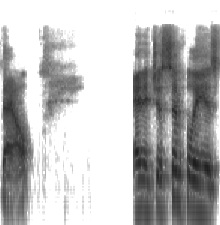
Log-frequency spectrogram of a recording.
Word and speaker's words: Dao: he uses the term the dao some people pronounce it tau but it's pronounced dao and it just simply is the chinese word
